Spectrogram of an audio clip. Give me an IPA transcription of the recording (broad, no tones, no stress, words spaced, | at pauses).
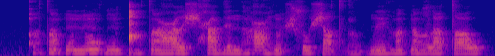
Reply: qʼə̤tˤõpõ nõʁɡũǃa̤tˤɛ̃ ʕɜʃħaɡɛn a̤ʕe̤ɾõʃso ʃatˤ ɡo̤ bẽɦũtˤɾõʁlɛ tˤo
